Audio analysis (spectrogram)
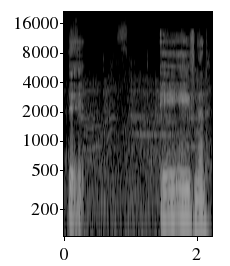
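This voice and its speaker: An actor playing a timid man in a video game who stammers heavily and falters very quietly. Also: fairly high pitch, steady tone, takes it slowly, gravelly, faint music behind. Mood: timid, apologetic.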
